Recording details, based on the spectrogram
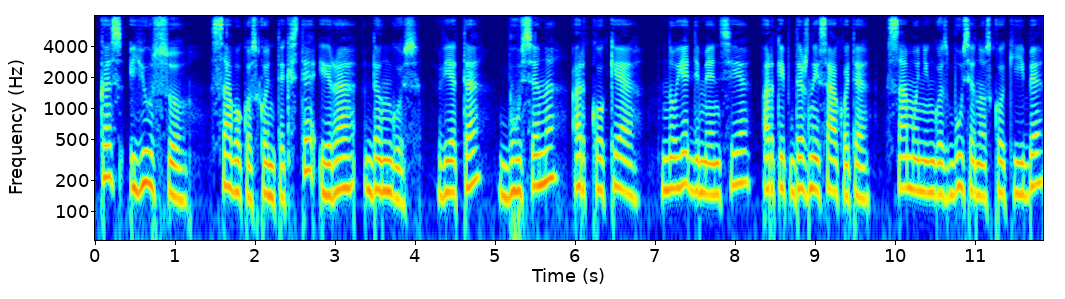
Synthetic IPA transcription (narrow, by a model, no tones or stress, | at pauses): kɐsjuːsʊ | sɑːʋoːkoːskoːnʲt̪ʲɛksʲt̪ʲɛʔiːɾɐd̪ɐŋɡʊs | ʋʲiɛt̪ɐ | buːsʲɛnɐɐɾkoːkʲɛ | nɐʊjɛd̪ʲɪmʲɛnʲsʲɪjɛɐɾkɐɪpd̪ɐʒnɐɪsɑːkoːt̪ʲɛ | sɑːmoːnʲɪŋɡoːs̬buːsʲɛnoːskoːkʲiːbʲeː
